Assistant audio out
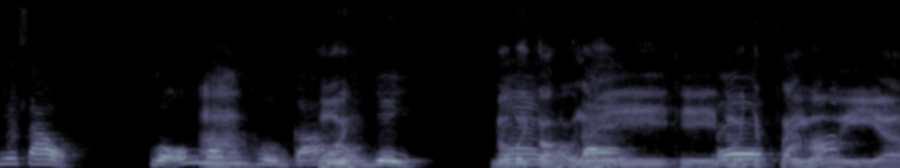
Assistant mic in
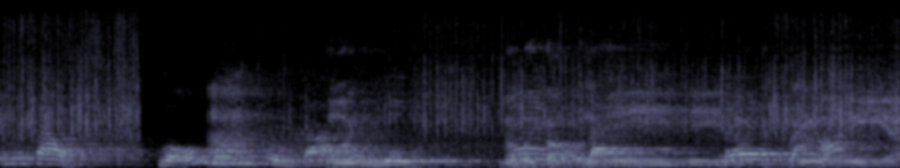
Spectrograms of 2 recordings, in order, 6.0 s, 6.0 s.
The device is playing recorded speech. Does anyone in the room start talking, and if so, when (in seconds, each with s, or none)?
none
